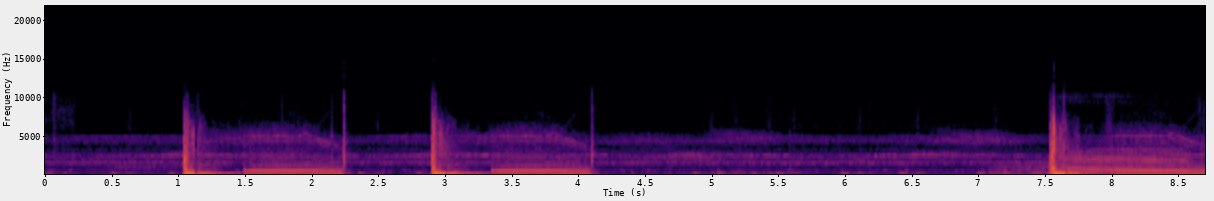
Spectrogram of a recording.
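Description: A crossbow fires with a sharp, heavy thud.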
